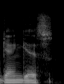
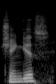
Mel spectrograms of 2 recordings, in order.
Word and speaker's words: Genghis: We have my cousin's dog's name is Macaroni, so You should name it Genghis. I don't think you're talking into the mic. I am. Okay. Genghis? Genghis? It's actually pronounced Chinggis.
